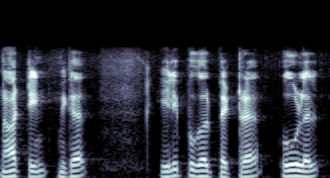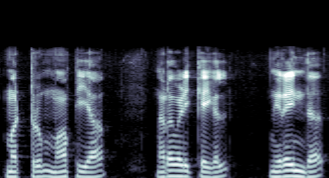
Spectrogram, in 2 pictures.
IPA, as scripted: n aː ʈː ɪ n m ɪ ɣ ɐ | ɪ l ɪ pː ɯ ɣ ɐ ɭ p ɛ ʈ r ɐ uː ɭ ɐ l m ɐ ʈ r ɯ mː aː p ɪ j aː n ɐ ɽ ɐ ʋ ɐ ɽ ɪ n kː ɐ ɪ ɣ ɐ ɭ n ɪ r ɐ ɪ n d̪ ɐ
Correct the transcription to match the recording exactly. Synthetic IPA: n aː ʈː ɪ n m ɪ ɣ ɐ | ɪ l ɪ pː ɯ ɣ ɐ ɭ p ɛ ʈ r ɐ uː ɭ ɐ l m ɐ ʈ r ɯ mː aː p ɪ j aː n ɐ ɽ ɐ ʋ ɐ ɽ ɪ kː ɐ ɪ ɣ ɐ ɭ n ɪ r ɐ ɪ n d̪ ɐ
